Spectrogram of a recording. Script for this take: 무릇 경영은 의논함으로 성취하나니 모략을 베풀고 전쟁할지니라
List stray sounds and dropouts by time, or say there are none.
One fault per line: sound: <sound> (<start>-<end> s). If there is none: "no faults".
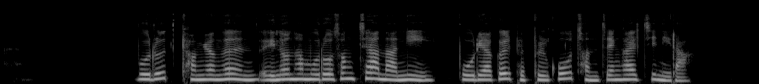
no faults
